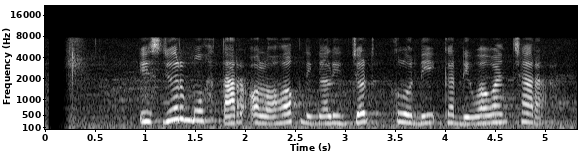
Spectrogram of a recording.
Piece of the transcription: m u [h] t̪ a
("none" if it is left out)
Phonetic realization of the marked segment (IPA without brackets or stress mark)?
h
